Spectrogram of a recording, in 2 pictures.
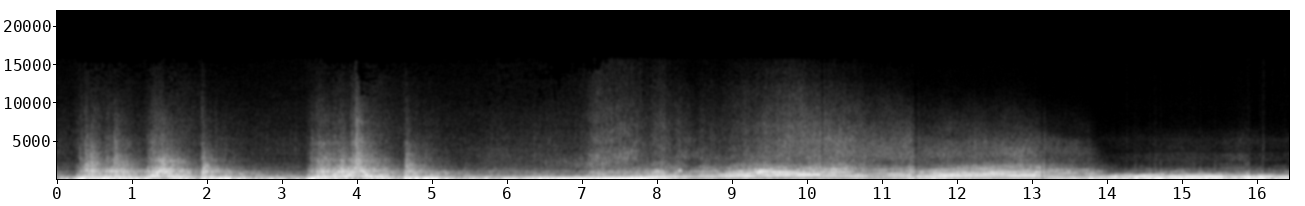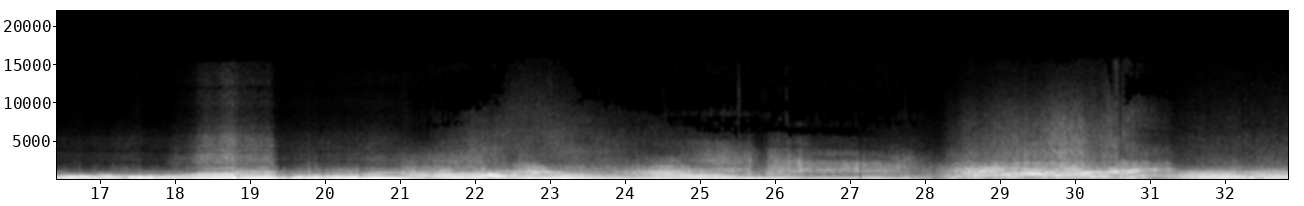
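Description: Car engine revving loudly, its pitch climbing and dropping again and again, with quick rises and falls at first and longer climbs later.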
